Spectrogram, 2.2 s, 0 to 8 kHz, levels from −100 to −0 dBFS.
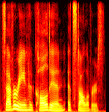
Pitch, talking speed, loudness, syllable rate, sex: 175 Hz, 165 wpm, -17 LUFS, 5.6 syllables/s, female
